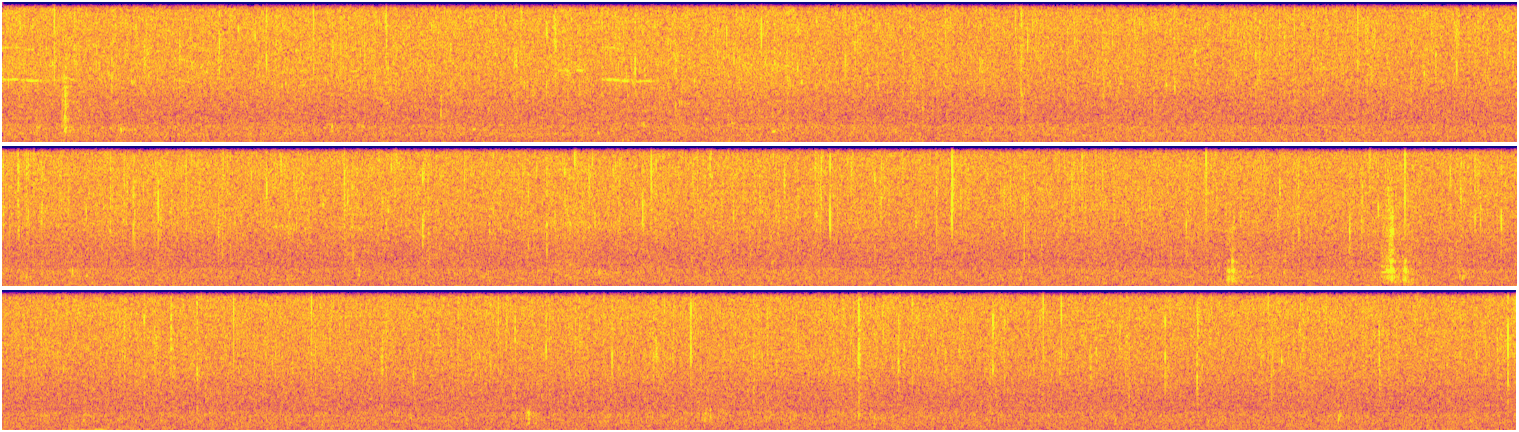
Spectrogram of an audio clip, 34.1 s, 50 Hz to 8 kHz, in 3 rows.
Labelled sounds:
0.0	0.3	Pacific white-sided dolphin, 3.4 to 3.7 kHz
4.5	4.9	Pacific white-sided dolphin, 3.4 to 3.7 kHz

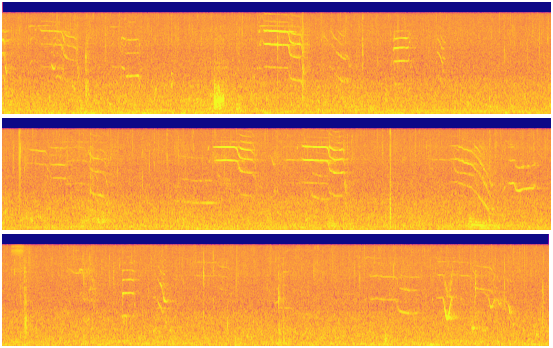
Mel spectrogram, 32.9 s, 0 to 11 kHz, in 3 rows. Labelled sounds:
1.2	1.6	killer whale, northern resident, G clan, 1.8 to 3.0 kHz
2.4	2.8	killer whale, northern resident, G clan, 1.0 to 3.8 kHz
5.1	6.0	killer whale, northern resident, G clan, 0.88 to 7.7 kHz
6.7	7.0	killer whale, northern resident, G clan, 0.94 to 2.5 kHz
7.8	8.2	killer whale, northern resident, G clan, 1.7 to 3.8 kHz
11.5	13.1	killer whale, northern resident, G clan, 0.97 to 4.5 kHz
14.8	16.1	killer whale, northern resident, G clan, 0.78 to 6.7 kHz
16.9	17.9	killer whale, northern resident, G clan, 0.97 to 7.6 kHz
19.6	20.8	killer whale, northern resident, G clan, 0.78 to 4.8 kHz
21.1	21.7	killer whale, northern resident, G clan, 1.1 to 2.6 kHz
23.3	23.6	killer whale, northern resident, G clan, 3.2 to 3.8 kHz
24.4	25.4	killer whale, northern resident, G clan, 1.3 to 7.6 kHz
25.9	26.5	killer whale, northern resident, G clan, 3.7 to 4.7 kHz
29.3	30.3	killer whale, northern resident, G clan, 0.94 to 3.2 kHz
30.7	32.0	killer whale, northern resident, G clan, 0.78 to 4.8 kHz

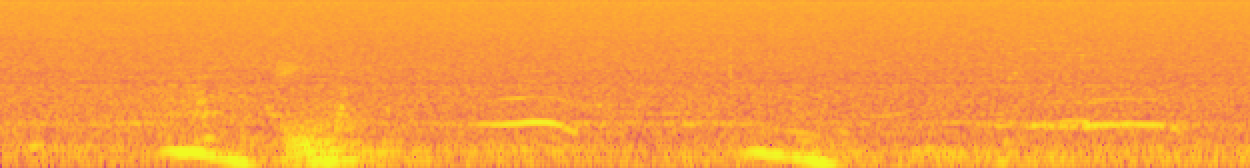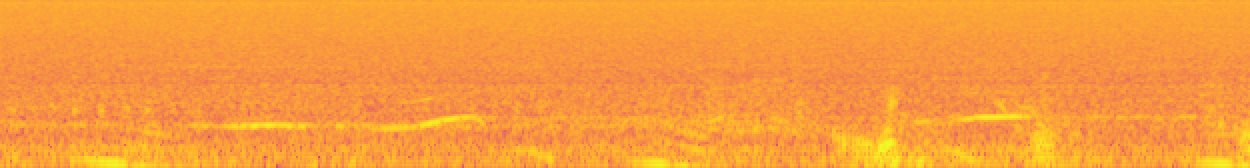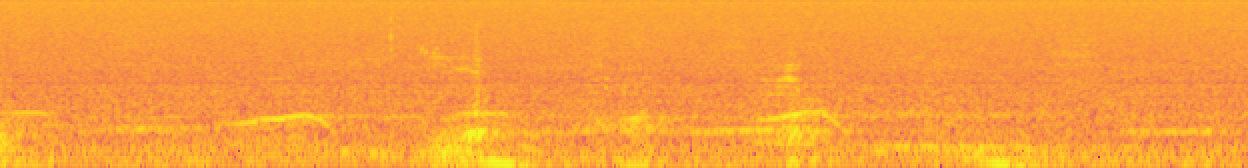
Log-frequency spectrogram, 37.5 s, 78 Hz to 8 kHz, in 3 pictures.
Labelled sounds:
2.7	3.0	humpback whale, 0.99 to 1.5 kHz
29.5	29.8	humpback whale, 1.0 to 1.3 kHz

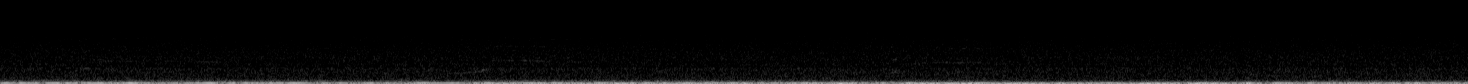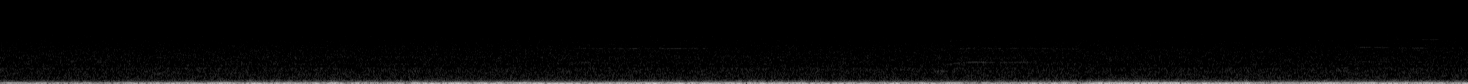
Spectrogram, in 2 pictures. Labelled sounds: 24.3	24.6	humpback whale, 0.99 to 1.1 kHz
28.8	29.1	humpback whale, 3.0 to 3.2 kHz

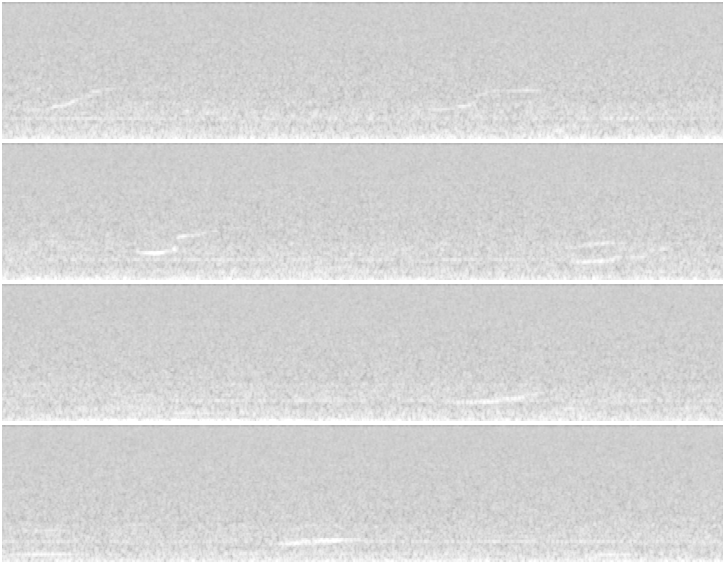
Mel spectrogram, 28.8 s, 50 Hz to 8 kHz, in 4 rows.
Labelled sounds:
4.7	5.4	humpback whale, 0.86 to 1.2 kHz
9.0	9.3	humpback whale, 0.86 to 1.1 kHz

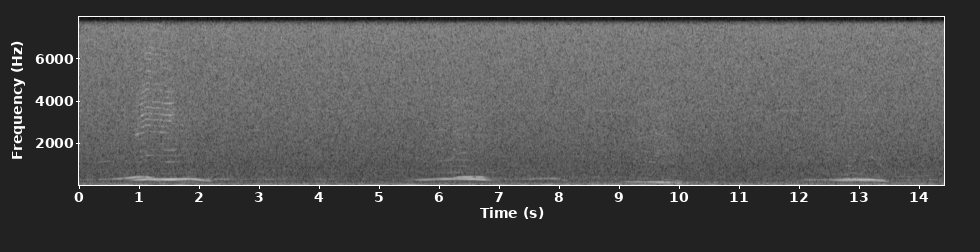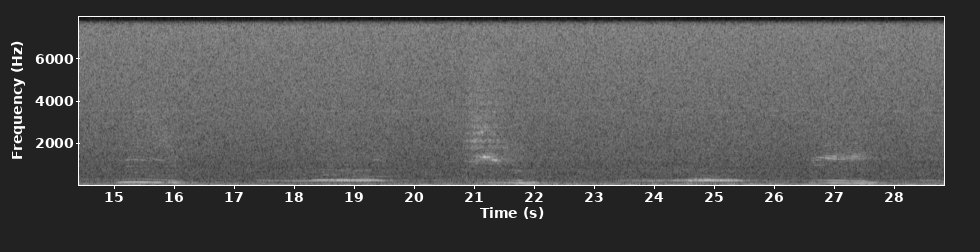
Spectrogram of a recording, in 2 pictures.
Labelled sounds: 1.0	1.6	humpback whale, 3.0 to 3.7 kHz
20.9	21.5	humpback whale, 0.99 to 1.5 kHz
26.6	27.4	humpback whale, 0.93 to 1.5 kHz

